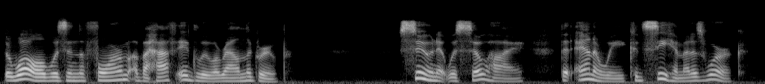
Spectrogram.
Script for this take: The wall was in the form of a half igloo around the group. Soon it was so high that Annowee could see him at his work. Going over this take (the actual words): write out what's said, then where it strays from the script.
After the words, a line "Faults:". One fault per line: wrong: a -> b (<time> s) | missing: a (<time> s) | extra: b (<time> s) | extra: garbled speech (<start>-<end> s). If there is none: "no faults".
The wall was in the form of a half igloo around the group. Soon it was so high that Annowee could see him at his work.
Faults:
no faults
